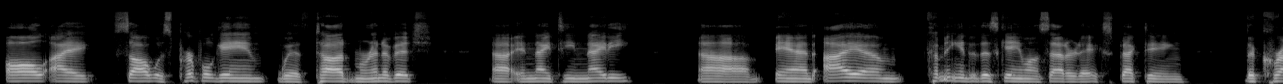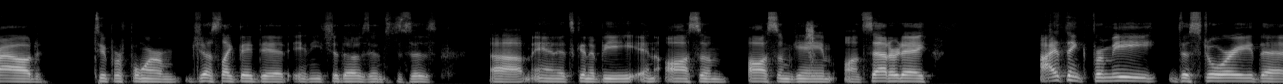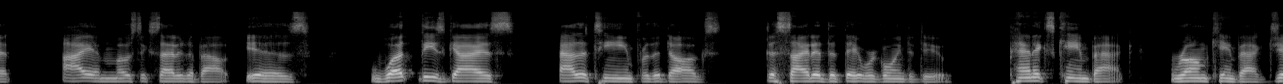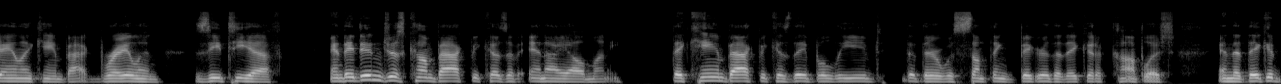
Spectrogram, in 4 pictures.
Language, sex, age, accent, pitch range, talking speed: English, male, 40-59, American, 130-150 Hz, 135 wpm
